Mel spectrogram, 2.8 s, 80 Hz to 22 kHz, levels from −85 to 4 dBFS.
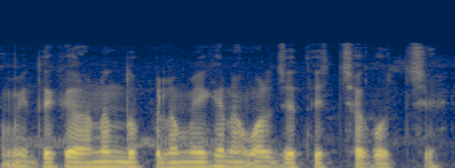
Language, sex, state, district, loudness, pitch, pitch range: Bengali, male, Jharkhand, Jamtara, -17 LUFS, 110 Hz, 110-115 Hz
